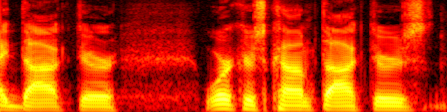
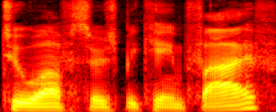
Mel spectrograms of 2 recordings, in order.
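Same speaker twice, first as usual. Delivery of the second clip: ordinary talk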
